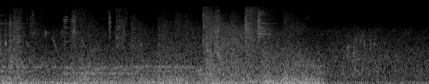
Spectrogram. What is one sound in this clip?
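Magic spells crackle and weapons clash in a busy fight.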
